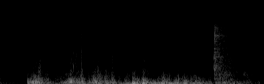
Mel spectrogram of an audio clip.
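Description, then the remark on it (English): A chair is dragged across the floor, a low, rumbling scrape lasting about two seconds, ending with a brief brighter scuff as it settles into place. “I need a chair, because it's a meeting, right?”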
